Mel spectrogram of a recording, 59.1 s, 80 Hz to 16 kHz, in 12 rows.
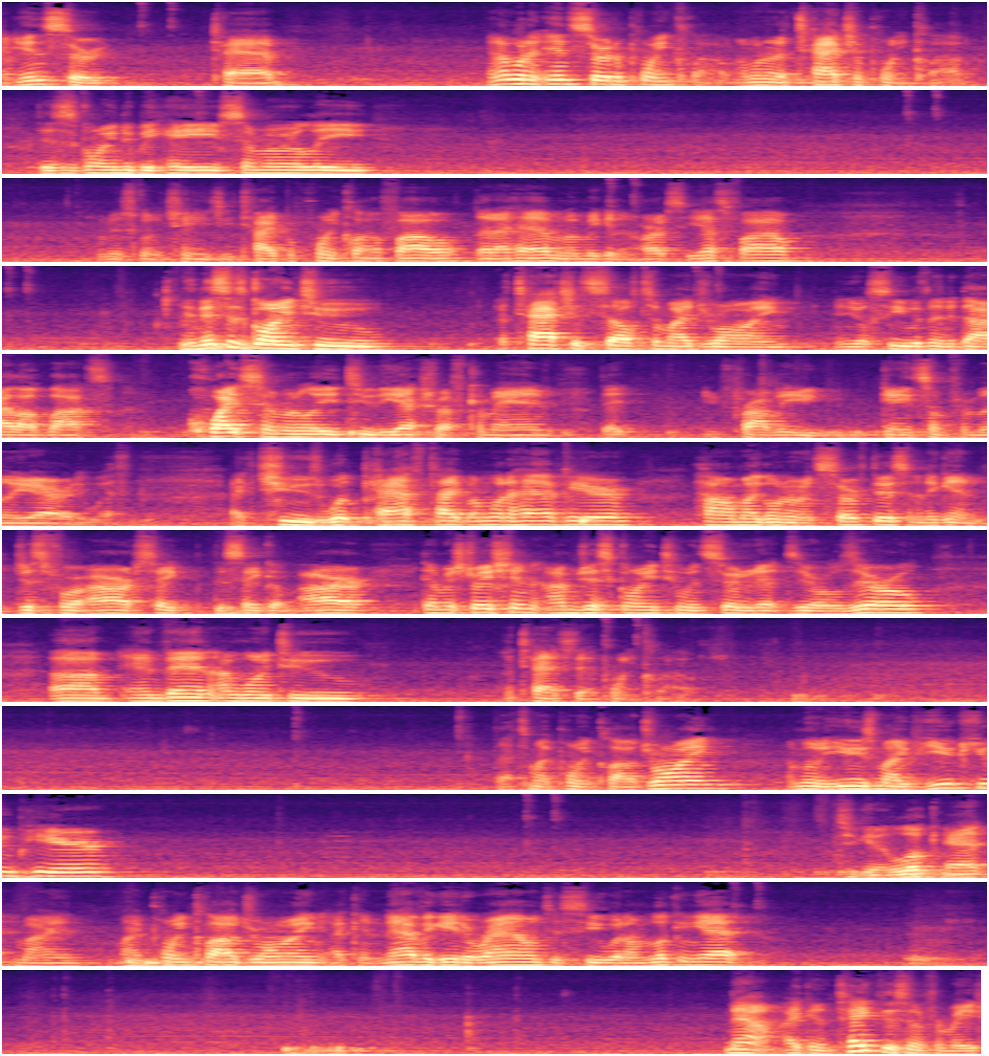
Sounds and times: Speech: 0:00.0 - 0:01.5, 0:02.4 - 0:06.8, 0:10.3 - 0:13.9, 0:15.6 - 0:36.4, 0:37.0 - 0:38.1, 0:41.9 - 0:45.0, 0:48.5 - 0:53.1, 0:57.8 - 0:59.0.

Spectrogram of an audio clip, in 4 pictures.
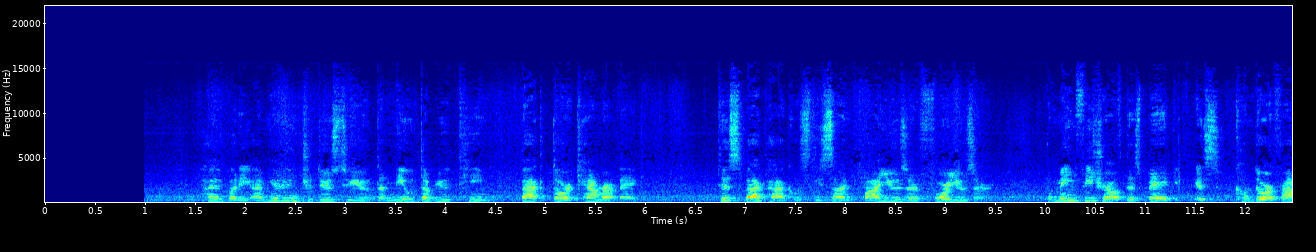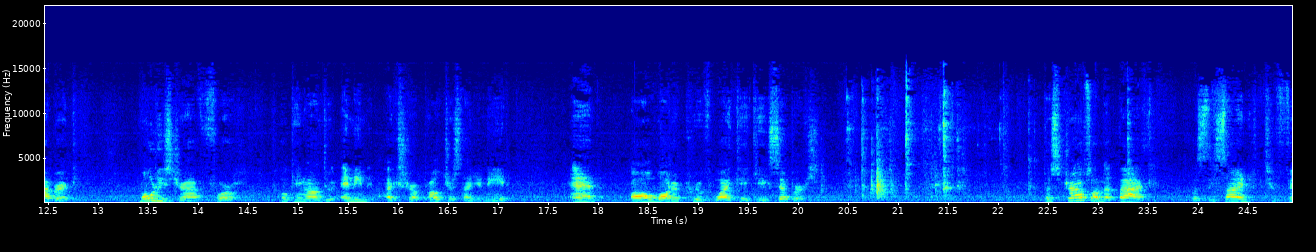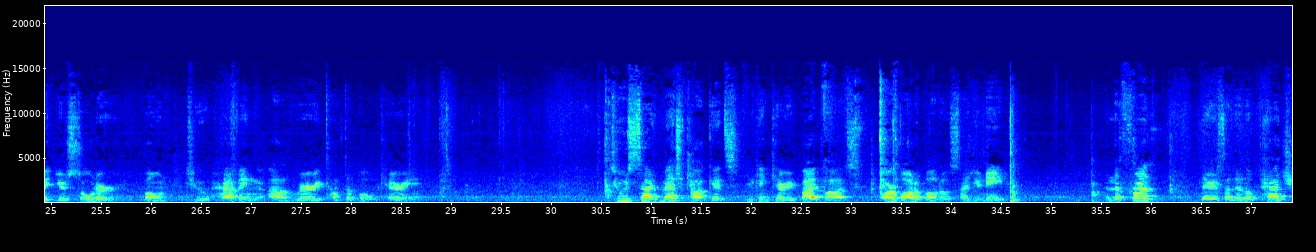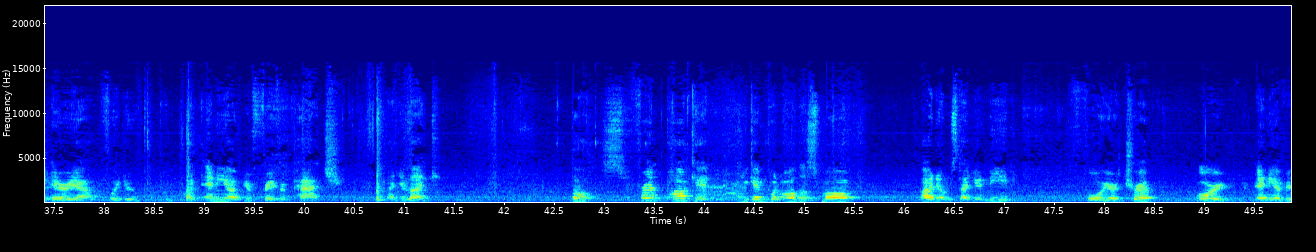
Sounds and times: Speech: 0:01.6 - 0:06.0, 0:06.7 - 0:20.3, 0:22.5 - 0:28.8, 0:30.6 - 0:34.7, 0:35.5 - 0:41.4, 0:42.6 - 0:45.6, 0:46.2 - 0:47.2, 0:47.8 - 0:49.8.

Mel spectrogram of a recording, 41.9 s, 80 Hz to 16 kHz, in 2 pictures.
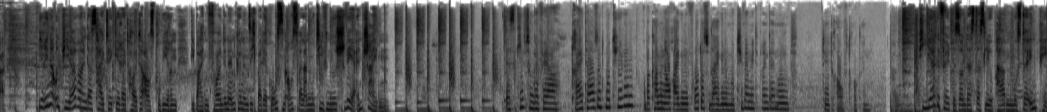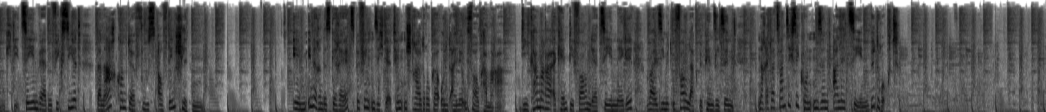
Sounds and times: Music: 0:00.0 - 0:12.5, 0:17.7 - 0:41.8
Speech: 0:00.8 - 0:07.8, 0:10.1 - 0:17.5, 0:18.4 - 0:25.1, 0:26.7 - 0:39.0.

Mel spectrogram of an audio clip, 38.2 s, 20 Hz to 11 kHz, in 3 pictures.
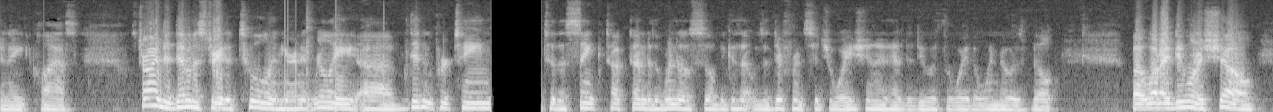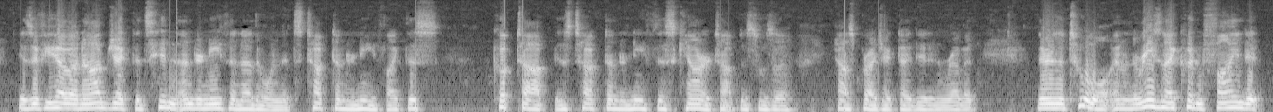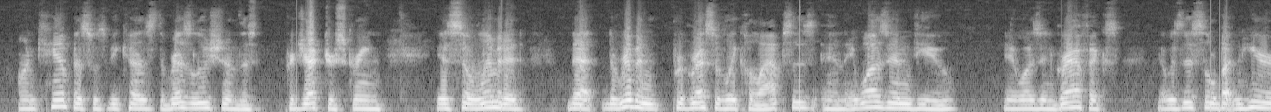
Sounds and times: Speech: 0:00.0 - 0:38.1.

